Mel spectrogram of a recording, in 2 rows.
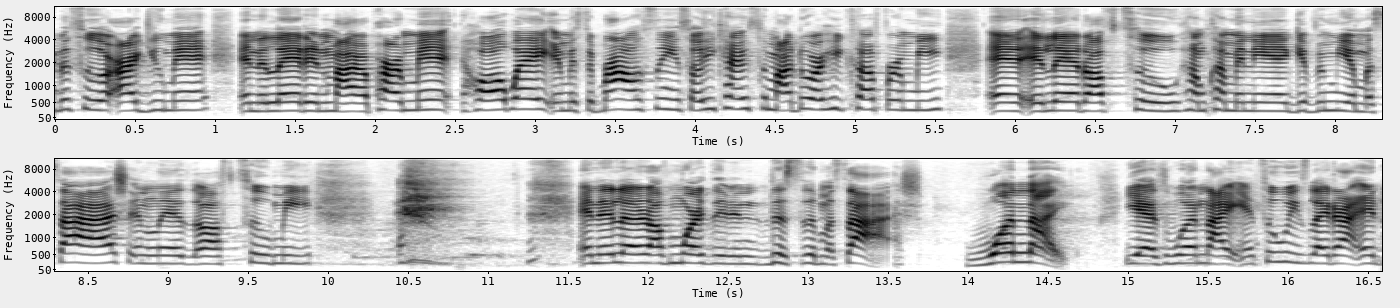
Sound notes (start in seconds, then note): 10.0 chuckles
